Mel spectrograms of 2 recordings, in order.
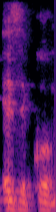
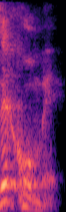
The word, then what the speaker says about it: Ezekome: Ezekome is the pronunciation. A lot of people don't know. You know, they come and they pronounce his name and adding K is a Kome. And they say it's a Kome. It's not a Kome.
